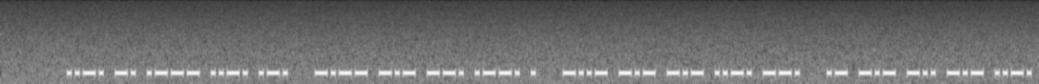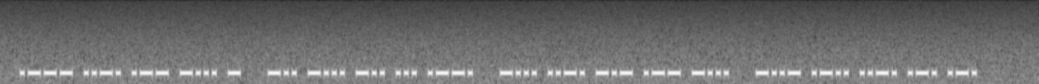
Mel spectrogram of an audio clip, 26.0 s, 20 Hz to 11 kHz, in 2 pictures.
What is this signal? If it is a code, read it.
Morse code, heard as a keyed tone, machine-sent, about 24 wpm, 470 Hz. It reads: FNJFR YKGPE XKKFG AKDKF JFWBT DBDSP BFKWB XLFRR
